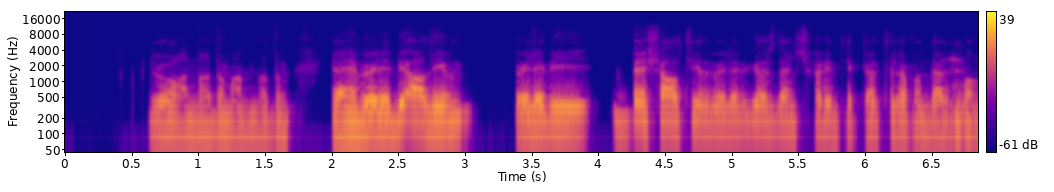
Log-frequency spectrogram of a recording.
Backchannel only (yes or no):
no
